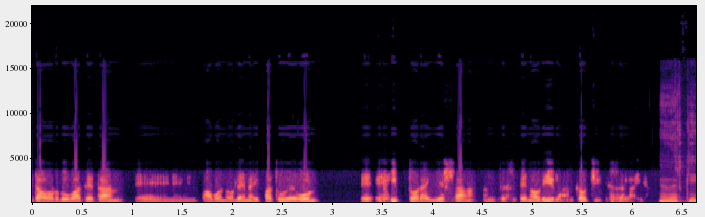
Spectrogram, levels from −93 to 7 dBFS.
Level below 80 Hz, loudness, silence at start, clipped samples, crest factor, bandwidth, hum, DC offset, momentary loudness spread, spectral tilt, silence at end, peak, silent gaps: -60 dBFS; -19 LUFS; 0.05 s; under 0.1%; 18 dB; 12.5 kHz; none; under 0.1%; 12 LU; -6.5 dB/octave; 0 s; 0 dBFS; none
